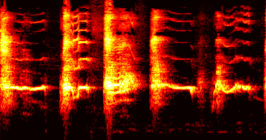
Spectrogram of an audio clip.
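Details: Orange female Leonberger puppy giving a series of high, yelping barks and yips, about six bursts in four seconds, each with a ringing whining tone and brief pauses between.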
